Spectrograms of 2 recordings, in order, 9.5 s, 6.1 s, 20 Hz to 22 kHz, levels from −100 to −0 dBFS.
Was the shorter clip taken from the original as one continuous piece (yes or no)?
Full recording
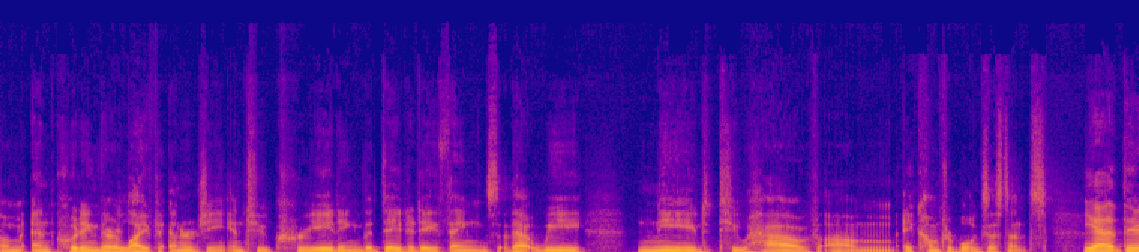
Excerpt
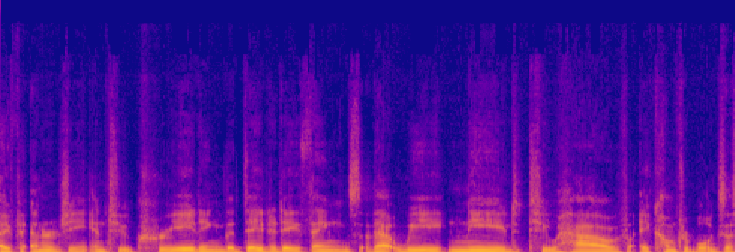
no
